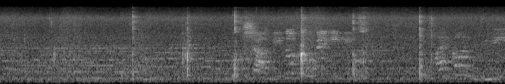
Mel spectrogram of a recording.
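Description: Goat trotter masala frying and sizzling in a metal kadai while a metal ladle stirs and scrapes through it, with several sharp clinks of the ladle on the pan, the loudest about three seconds in.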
